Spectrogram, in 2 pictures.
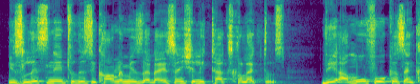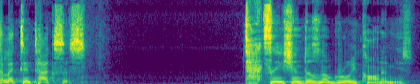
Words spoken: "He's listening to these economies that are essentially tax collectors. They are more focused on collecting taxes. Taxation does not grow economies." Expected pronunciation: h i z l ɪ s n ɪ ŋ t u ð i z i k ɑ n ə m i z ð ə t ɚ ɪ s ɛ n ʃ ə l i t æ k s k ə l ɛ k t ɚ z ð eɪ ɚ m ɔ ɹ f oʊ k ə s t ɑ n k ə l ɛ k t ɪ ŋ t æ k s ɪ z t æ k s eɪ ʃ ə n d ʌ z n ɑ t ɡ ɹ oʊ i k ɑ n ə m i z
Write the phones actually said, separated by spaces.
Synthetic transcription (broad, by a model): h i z l ɪ s n ɪ ŋ t u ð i s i k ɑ n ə m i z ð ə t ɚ ɪ s ɛ n ʃ ə l i t æ k s k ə l ɛ k t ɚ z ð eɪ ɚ m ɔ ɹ f oʊ k ə s t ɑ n k ə l ɛ k t ɪ ŋ t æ k s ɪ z t æ k s eɪ ʃ ə n d ʌ z n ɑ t ɡ ɹ oʊ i k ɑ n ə m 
